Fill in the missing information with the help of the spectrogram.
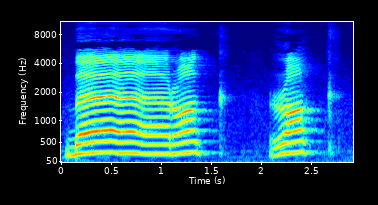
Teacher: Sikit sahaja angin pada huruf kaf. Sifat hurufnya hamas. · Ra baca dengan tebal, ra baris atas. Tafkhim.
